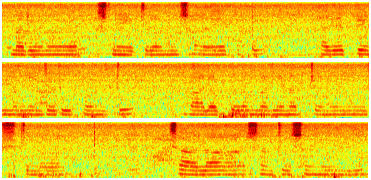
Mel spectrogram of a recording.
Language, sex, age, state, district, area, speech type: Telugu, female, 18-30, Telangana, Sangareddy, urban, spontaneous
